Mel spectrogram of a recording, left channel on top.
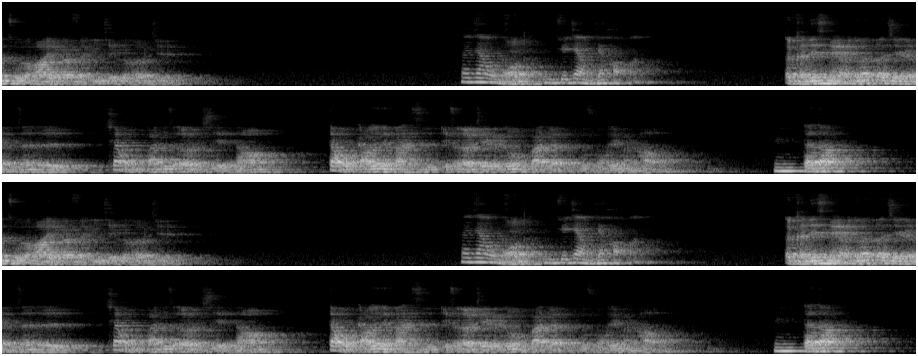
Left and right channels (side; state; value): both; identical; correlation 1.00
